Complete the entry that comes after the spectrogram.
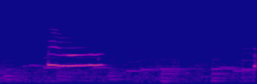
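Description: A cartoonish cat named Prince in Genshin Impact gives several clear, close meows, with one louder drawn-out call in the middle and shorter mews around it, heard alone with no talk.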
